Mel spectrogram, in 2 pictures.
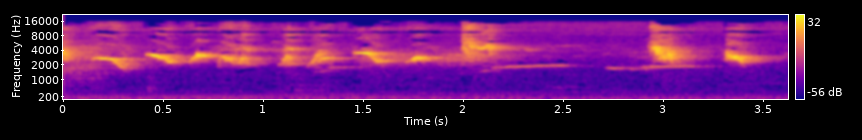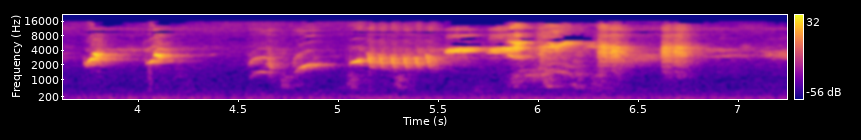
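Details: Greater green leafbird delivering bright, high slurred whistles in a quick series. A few longer swooping notes follow, then a dense, buzzy, twittering passage of mixed chirps near the end.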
